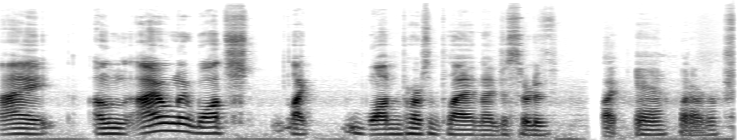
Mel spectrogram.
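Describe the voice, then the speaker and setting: A young man co-hosting a podcast who teases his friend with dry, offhand jokes. His voice sounds bright and sharp. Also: medium pitch, moderate pace. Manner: teasing, dry quips. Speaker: podcast co-host. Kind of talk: casual chat.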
